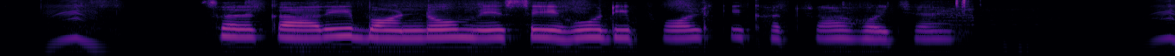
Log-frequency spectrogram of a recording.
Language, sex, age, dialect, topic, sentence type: Maithili, female, 25-30, Angika, banking, statement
